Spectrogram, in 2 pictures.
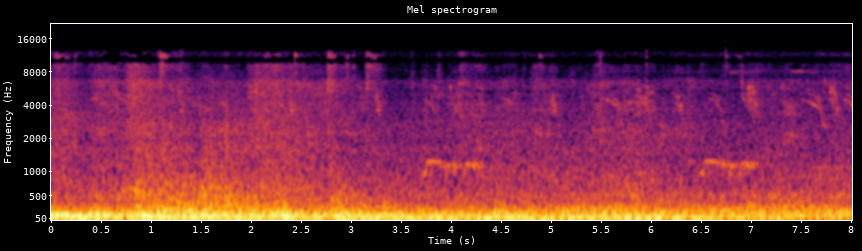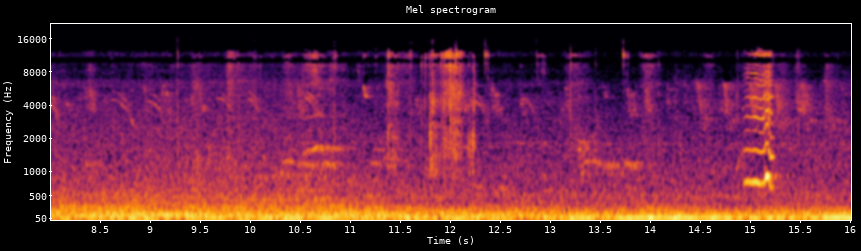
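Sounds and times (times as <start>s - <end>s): steady low rumble: 0.0s - 16.0s
faint bird calls: 14.7s - 15.7s.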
